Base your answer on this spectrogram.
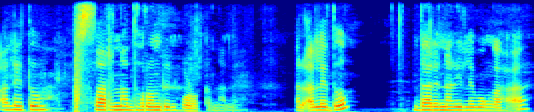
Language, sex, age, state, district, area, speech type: Santali, female, 30-45, Jharkhand, Bokaro, rural, spontaneous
